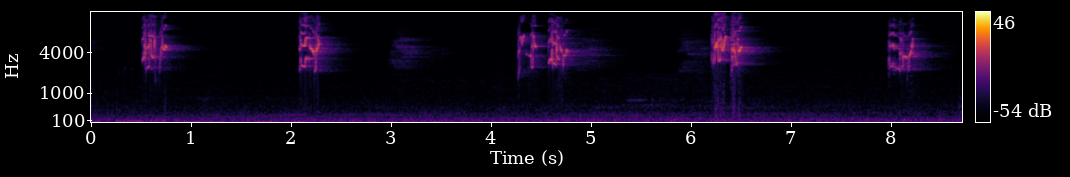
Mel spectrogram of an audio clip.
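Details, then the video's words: Lovebird ngekek, used to get other lovebirds singing: a run of six high, scratchy chirp bursts, some stuttered doubles, plus one faint short call, spread over about eight seconds. "Buat Mancing Lovebird Bagus Ini | Lovebird Ngekek"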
